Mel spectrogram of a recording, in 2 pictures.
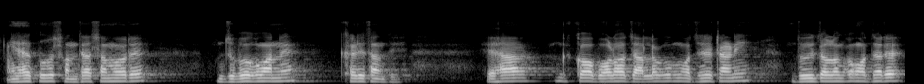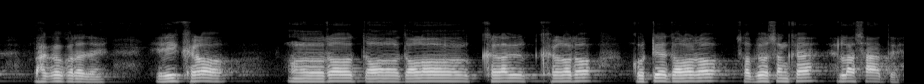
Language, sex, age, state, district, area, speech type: Odia, male, 45-60, Odisha, Dhenkanal, rural, spontaneous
